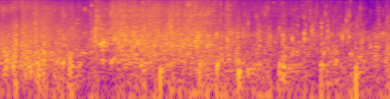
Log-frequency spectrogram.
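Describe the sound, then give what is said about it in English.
A scuba diver going into the water: steady rushing and bubbling water with scattered splashy knocks throughout, fairly loud, and no one talking. “I'll be leaving the way I came in. Using scuba equipment in this body of water.”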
